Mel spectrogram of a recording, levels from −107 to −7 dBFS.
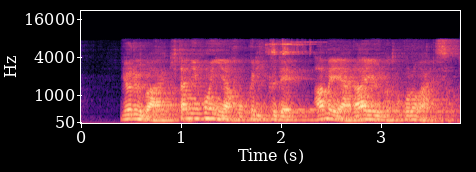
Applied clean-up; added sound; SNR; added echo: none; Chime; 18 dB; reverberation time 1.0 s.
